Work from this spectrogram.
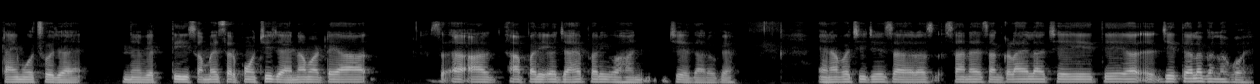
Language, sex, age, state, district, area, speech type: Gujarati, male, 30-45, Gujarat, Ahmedabad, urban, spontaneous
